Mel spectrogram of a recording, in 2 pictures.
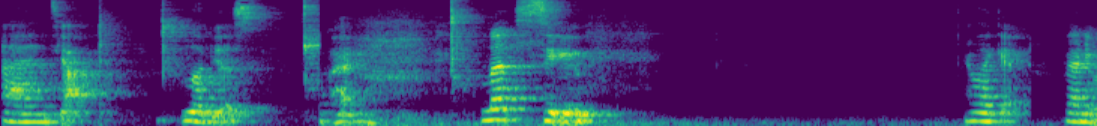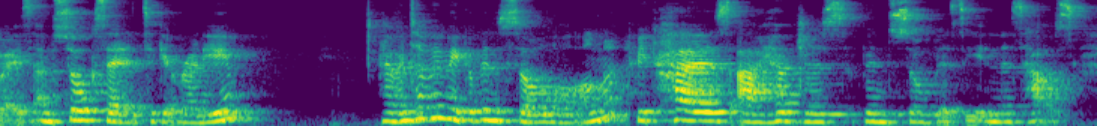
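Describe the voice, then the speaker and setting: Young woman, mid-pitched, chatty GRWM vlogger from Michigan, rambling delivery, very roomy echo. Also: a little slow, pauses often, a bit bright, slight background noise. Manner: chatty, rambling, heavy use of "like". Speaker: beauty vlogger. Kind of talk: casual get-ready-with-me chat. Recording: very echoey room.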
